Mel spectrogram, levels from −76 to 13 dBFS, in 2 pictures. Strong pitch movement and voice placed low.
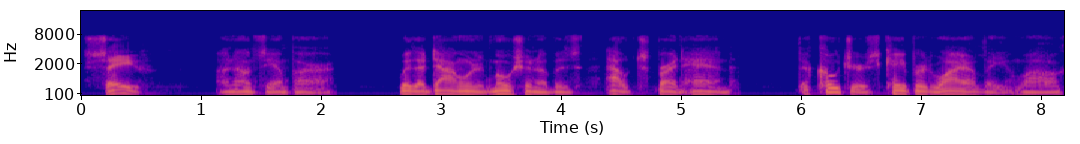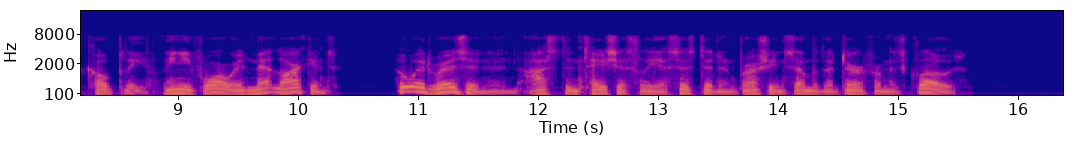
Yes: wide, 6.0 semitones; low, 100 Hz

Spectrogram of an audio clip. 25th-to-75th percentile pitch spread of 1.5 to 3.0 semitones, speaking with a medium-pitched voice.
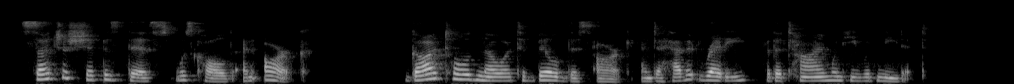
No: average, 4.2 semitones; medium, 175 Hz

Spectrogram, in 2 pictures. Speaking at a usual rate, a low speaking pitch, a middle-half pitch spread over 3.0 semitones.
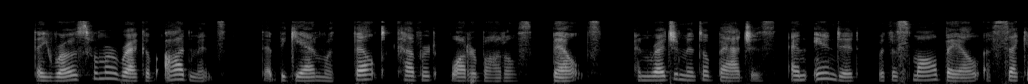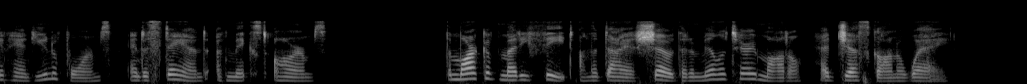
No: average, 150 wpm; medium, 185 Hz; average, 4.5 semitones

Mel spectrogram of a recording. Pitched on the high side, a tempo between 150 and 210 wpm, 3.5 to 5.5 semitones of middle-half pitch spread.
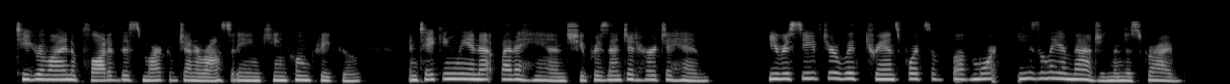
Yes: high, 205 Hz; average, 155 wpm; average, 4.6 semitones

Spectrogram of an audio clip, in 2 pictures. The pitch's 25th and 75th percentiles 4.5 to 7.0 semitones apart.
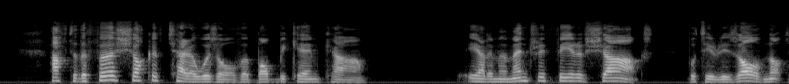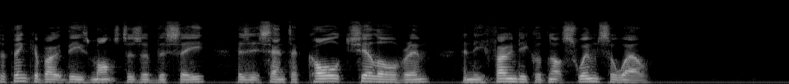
No: average, 3.8 semitones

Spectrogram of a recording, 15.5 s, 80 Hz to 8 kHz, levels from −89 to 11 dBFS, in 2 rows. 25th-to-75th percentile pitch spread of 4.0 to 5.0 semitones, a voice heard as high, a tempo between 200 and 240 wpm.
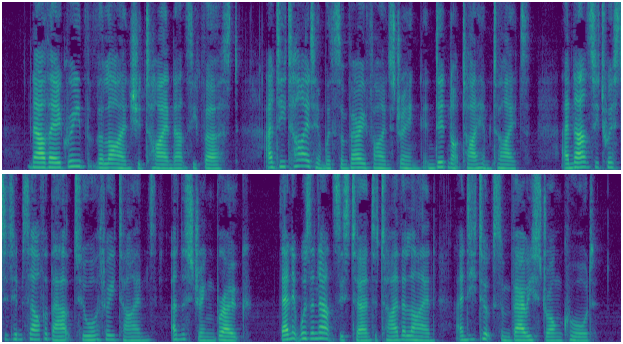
No: average, 3.6 semitones; high, 195 Hz; fast, 205 wpm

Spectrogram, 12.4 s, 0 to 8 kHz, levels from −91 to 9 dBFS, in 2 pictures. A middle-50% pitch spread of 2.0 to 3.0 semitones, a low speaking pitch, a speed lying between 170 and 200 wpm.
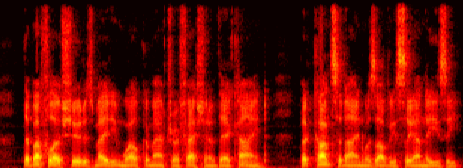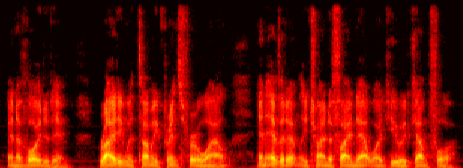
Yes: narrow, 2.5 semitones; very low, 75 Hz; average, 185 wpm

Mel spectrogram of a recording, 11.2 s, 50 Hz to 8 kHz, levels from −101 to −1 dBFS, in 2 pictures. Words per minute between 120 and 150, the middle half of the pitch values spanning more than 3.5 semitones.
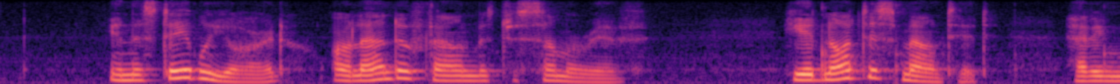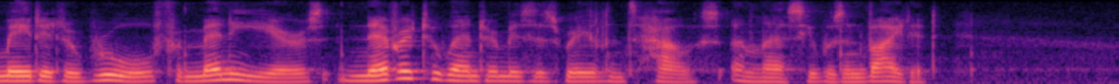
No: average, 160 wpm; average, 4.2 semitones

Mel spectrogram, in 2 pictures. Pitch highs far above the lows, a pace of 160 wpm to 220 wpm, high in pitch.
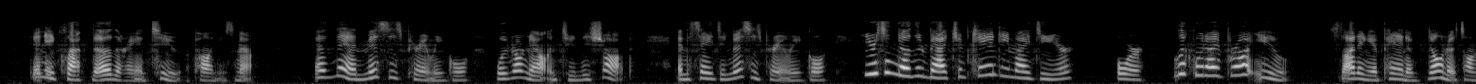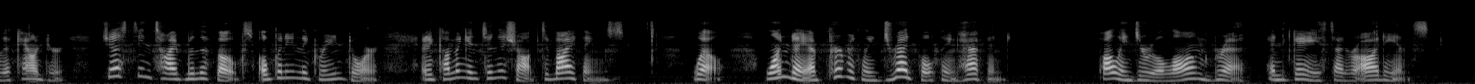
Yes: wide, 6.8 semitones; average, 165 wpm; high, 245 Hz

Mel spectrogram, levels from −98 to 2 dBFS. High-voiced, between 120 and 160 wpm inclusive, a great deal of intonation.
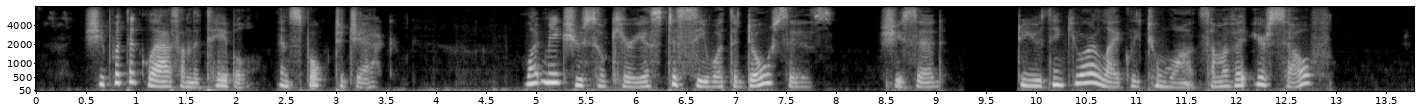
Yes: high, 195 Hz; average, 155 wpm; wide, 6.9 semitones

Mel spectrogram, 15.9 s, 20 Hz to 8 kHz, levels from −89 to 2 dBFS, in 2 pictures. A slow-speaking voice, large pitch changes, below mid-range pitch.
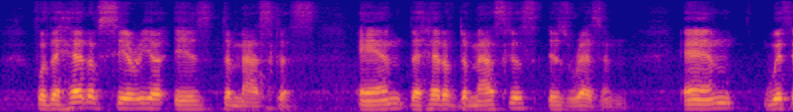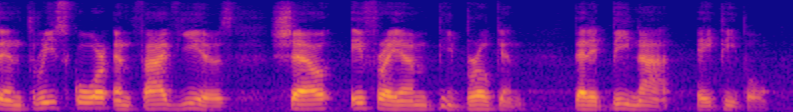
No: slow, 115 wpm; average, 3.7 semitones; low, 115 Hz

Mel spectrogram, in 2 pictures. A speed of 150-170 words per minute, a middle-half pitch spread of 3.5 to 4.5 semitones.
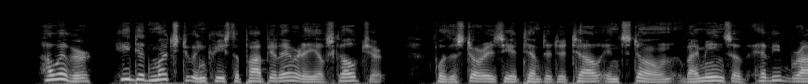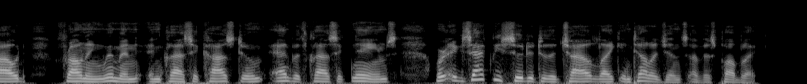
Yes: average, 165 wpm; average, 4.0 semitones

